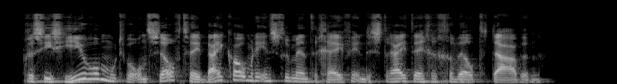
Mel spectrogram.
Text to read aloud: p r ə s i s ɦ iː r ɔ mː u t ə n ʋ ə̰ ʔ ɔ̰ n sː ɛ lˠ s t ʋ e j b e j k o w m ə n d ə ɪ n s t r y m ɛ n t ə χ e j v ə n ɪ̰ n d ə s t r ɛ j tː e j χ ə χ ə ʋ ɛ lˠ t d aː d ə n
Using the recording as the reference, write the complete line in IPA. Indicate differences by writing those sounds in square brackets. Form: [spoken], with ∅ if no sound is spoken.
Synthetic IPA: p r ə s i s ɦ iː r ɔ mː u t ə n ʋ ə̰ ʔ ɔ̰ n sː ɛ lˠ [f] t ʋ e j b [ɛ] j k o w m ə n d ə ɪ n s t r y m ɛ n t ə χ e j v ə n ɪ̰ n d ə s t r ɛ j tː e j χ ə χ ə ʋ ɛ lˠ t d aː d ə n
